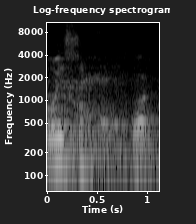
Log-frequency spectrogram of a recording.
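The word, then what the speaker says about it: Oisín: Oisin.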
